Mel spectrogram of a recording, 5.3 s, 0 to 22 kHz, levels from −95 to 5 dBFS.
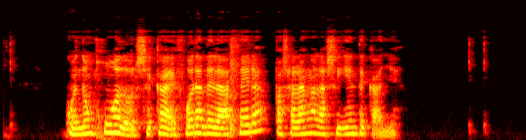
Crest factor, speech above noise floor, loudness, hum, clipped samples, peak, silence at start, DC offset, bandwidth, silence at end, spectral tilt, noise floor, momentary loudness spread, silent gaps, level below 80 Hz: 18 dB; 64 dB; -19 LUFS; none; under 0.1%; -2 dBFS; 0.65 s; under 0.1%; 9.2 kHz; 1.3 s; -5 dB/octave; -83 dBFS; 9 LU; none; -56 dBFS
